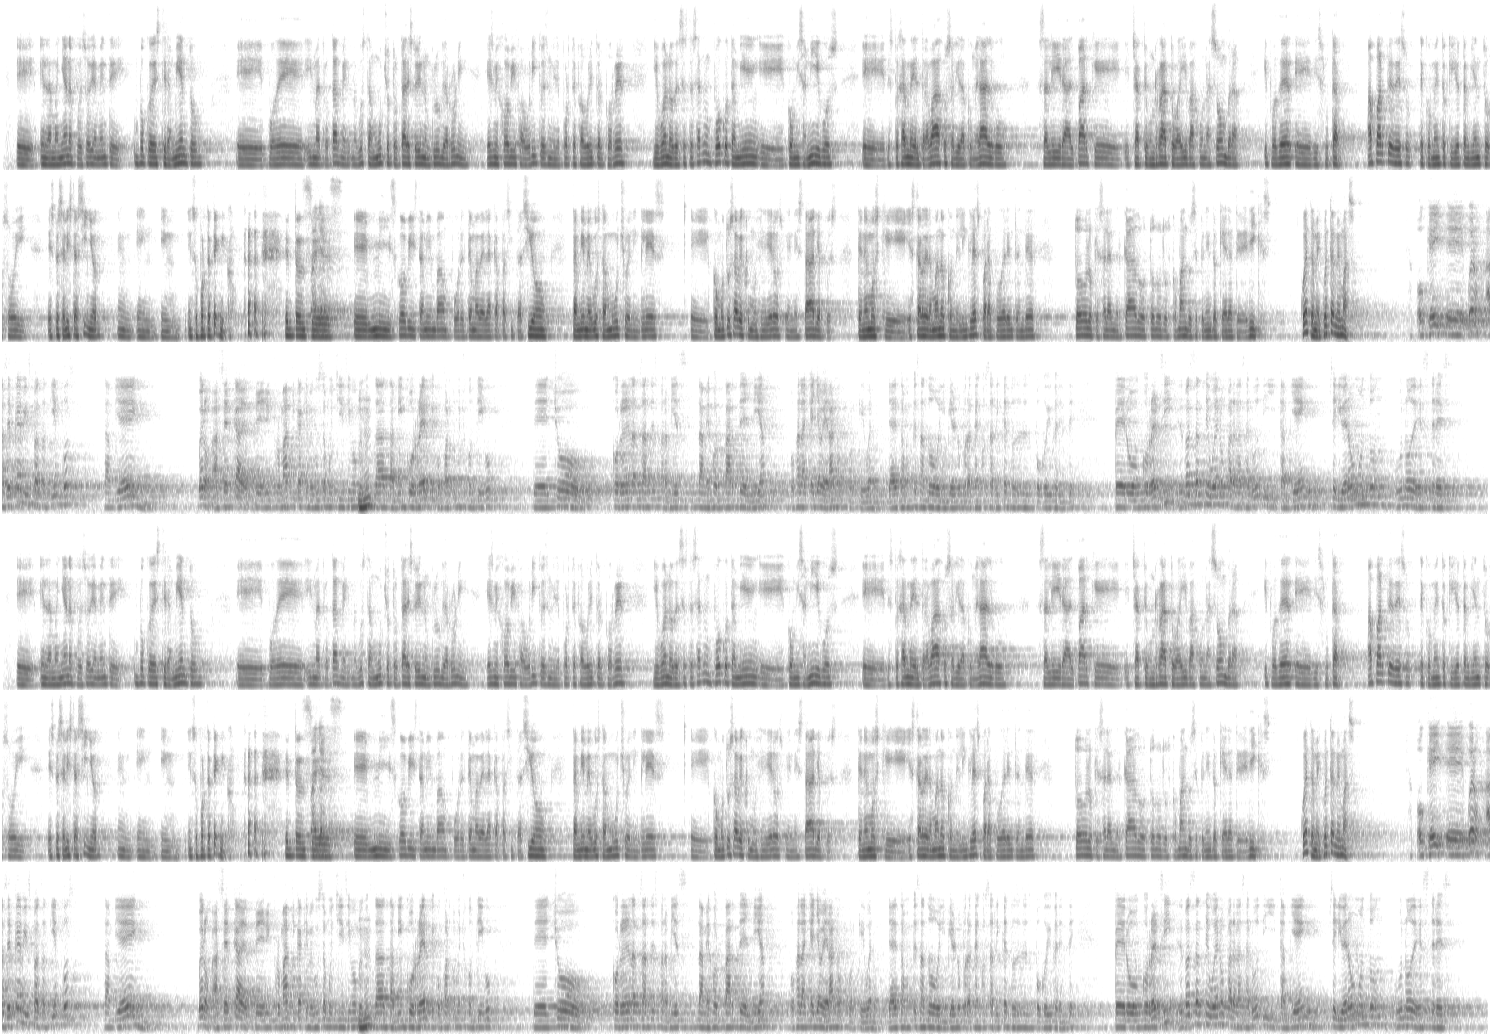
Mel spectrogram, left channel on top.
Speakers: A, on the left (about 15°); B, on the right (about 25°).
A: eh, en la mañana pues obviamente un poco de estiramiento, eh, poder irme a trotar. Me, me gusta mucho trotar, estoy en un club de running, es mi hobby favorito, es mi deporte favorito el correr. Y bueno, desestresarme un poco también eh, con mis amigos, eh, despejarme del trabajo, salir a comer algo, salir al parque, echarte un rato ahí bajo una sombra y poder eh, disfrutar. Aparte de eso, te comento que yo también to- soy especialista senior en, en, en, en soporte técnico. Entonces,
B: Vaya,
A: eh, mis hobbies también van por el tema de la capacitación. También me gusta mucho el inglés. Eh, como tú sabes, como ingenieros en esta área, pues tenemos que estar de la mano con el inglés para poder entender todo lo que sale al mercado, todos los comandos, dependiendo a qué área te dediques. Cuéntame, cuéntame más.
B: ok. eh, bueno, acerca de mis pasatiempos, también, bueno, acerca de, de la informática que me gusta muchísimo, me
A: Ujú,
B: gusta también correr, que comparto mucho contigo. De hecho, correr en las tardes para mí es la mejor parte del día. Ojalá que haya verano, porque bueno, ya estamos empezando el invierno por acá en Costa Rica, entonces es un poco diferente. Pero correr sí, es bastante bueno para la salud y también se libera un montón uno de estrés.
